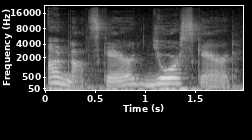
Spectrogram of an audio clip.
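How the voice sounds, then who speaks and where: A nervous boy bear from a picture book, acted out by a woman, fretting in a lively, swooping voice. He is timid and worried, and faint music plays behind. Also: lowish voice, takes it slowly, heavily acted. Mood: defensive. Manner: fretful, listing worries and denying fear. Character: easily scared, worrying male bear.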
